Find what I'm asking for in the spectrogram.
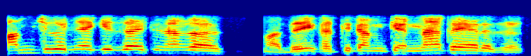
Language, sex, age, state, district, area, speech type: Goan Konkani, male, 45-60, Goa, Canacona, rural, conversation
